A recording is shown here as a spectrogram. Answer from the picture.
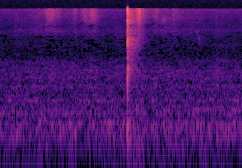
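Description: Near silence broken by one sharp click about a second and a quarter in: the cap being pulled off a Calice gel lip liner pencil.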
